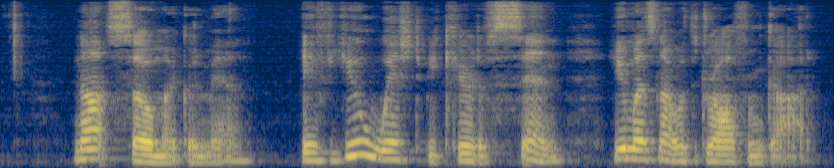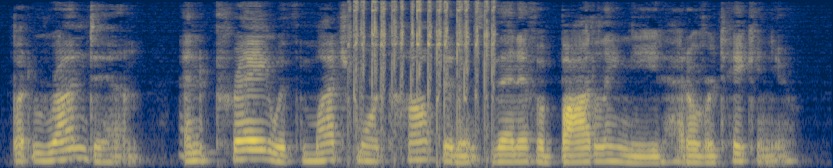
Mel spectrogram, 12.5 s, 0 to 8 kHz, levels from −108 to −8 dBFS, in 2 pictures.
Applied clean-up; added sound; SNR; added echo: none; Tools; 5 dB; reverberation time 0.2 s.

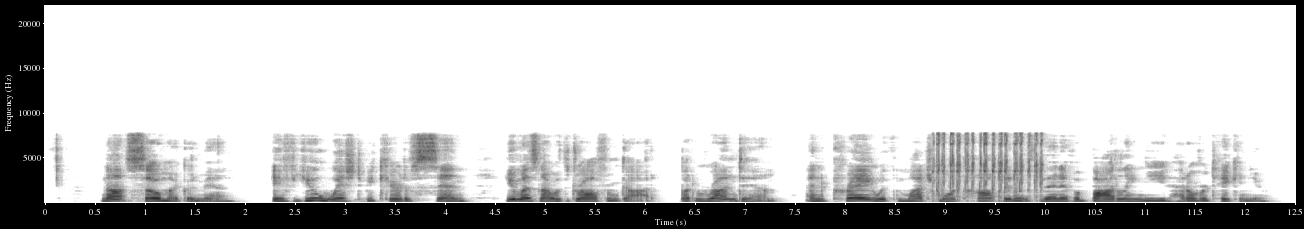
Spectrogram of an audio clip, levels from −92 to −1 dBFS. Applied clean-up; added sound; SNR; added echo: classical method WPE with log-MMSE.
